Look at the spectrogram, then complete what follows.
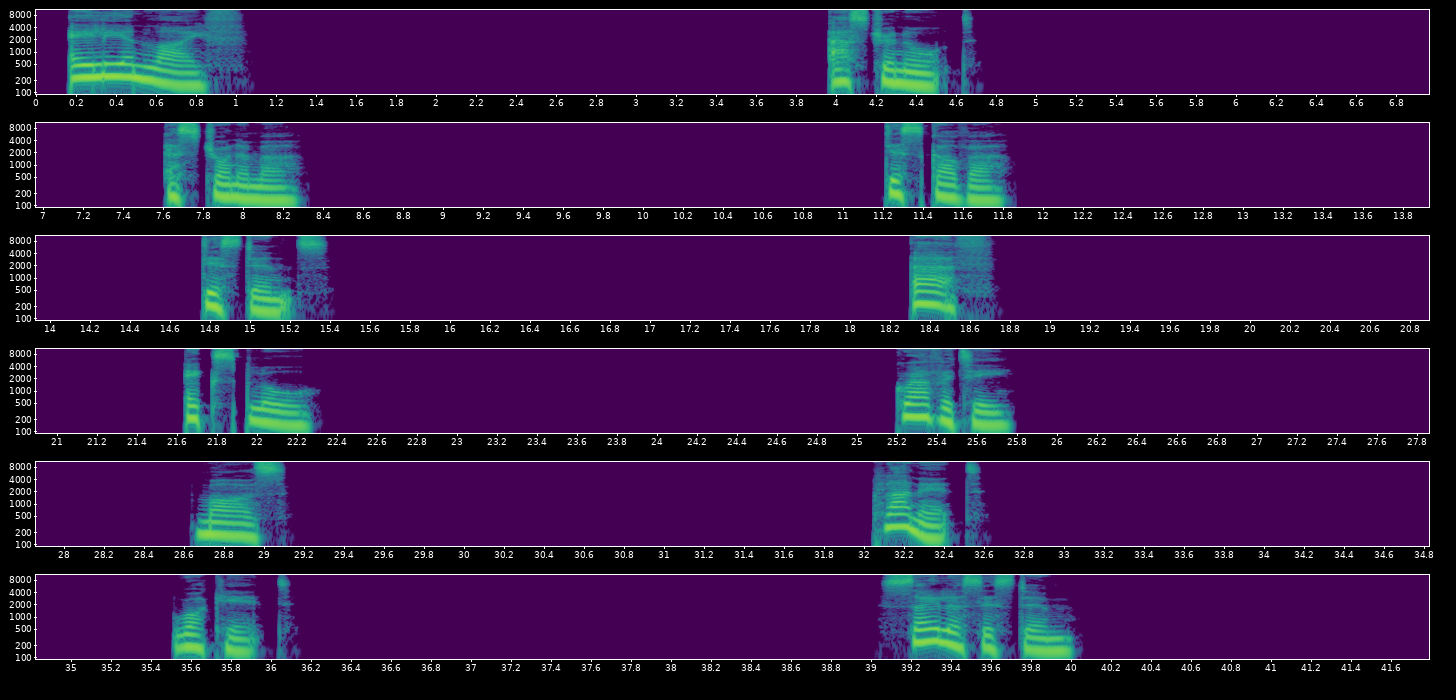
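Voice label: British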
